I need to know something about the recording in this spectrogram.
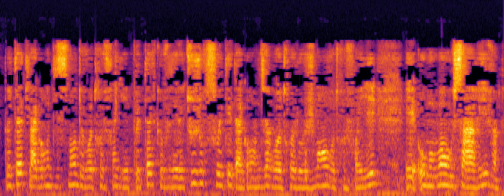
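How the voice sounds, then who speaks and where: A woman's voice: deep voice, fairly even intonation, normal speed. A woman giving an unscripted tarot reading to viewers, feeling her way through the meaning by repeating and rephrasing. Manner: hesitant, searching, repeats and rephrases phrases. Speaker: tarot reader, channel host. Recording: clear background noise.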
